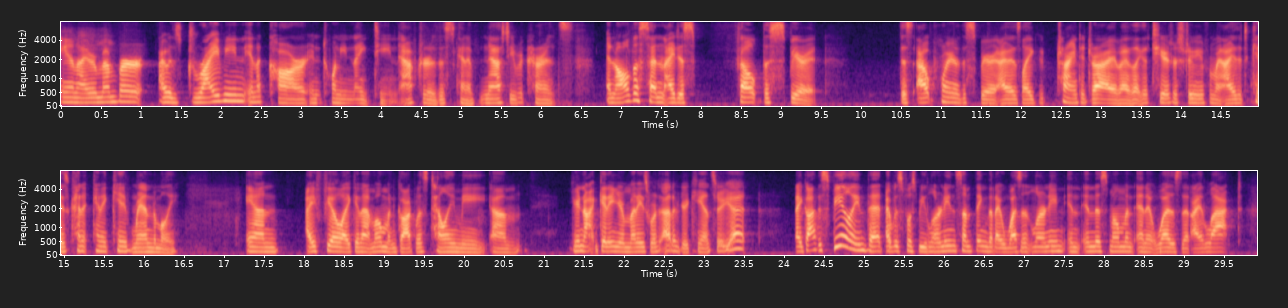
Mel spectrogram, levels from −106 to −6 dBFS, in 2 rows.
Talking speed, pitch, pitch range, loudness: 210 wpm, 155 Hz, 135-170 Hz, -21 LUFS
